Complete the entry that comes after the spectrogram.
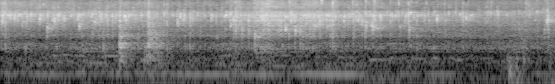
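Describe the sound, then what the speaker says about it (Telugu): Onions going into hot oil for uggani, with a close, steady sizzle and a few soft knocks and stirs. Nobody speaks. "ఇప్పుడైతే ఆయిల్ పెట్టేశాను. ఇందులో ఉల్లిపాయలు వేస్తున్నా"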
